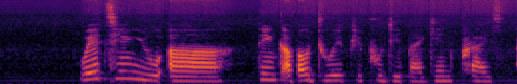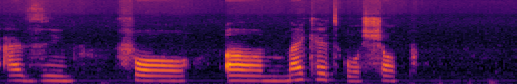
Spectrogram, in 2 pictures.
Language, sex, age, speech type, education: Nigerian Pidgin, female, 15-29, spontaneous, tertiary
